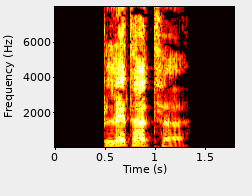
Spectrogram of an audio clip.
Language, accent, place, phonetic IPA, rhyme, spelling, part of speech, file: German, Germany, Berlin, [ˈblɛtɐtə], -ɛtɐtə, blätterte, verb, De-blätterte.ogg
- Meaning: inflection of blättern: 1. first/third-person singular preterite 2. first/third-person singular subjunctive II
